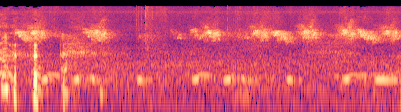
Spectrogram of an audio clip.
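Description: Garden birds calling: short high chirps repeated all through, over a faint low note that comes and goes. A brief laugh and a few small clicks sound in the first half-second.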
